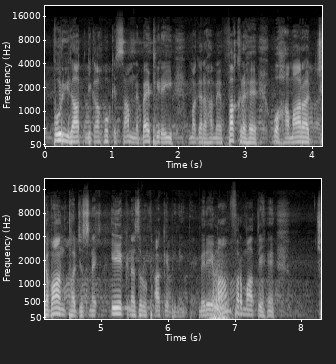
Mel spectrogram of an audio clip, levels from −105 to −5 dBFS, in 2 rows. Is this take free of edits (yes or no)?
no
